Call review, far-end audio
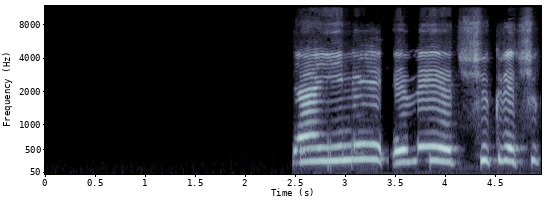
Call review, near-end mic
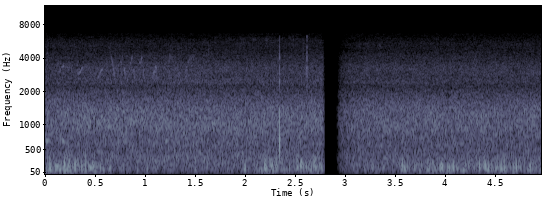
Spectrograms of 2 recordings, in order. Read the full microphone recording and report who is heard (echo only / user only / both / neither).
neither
